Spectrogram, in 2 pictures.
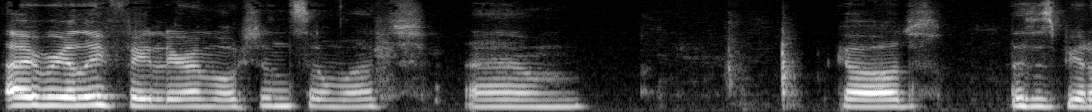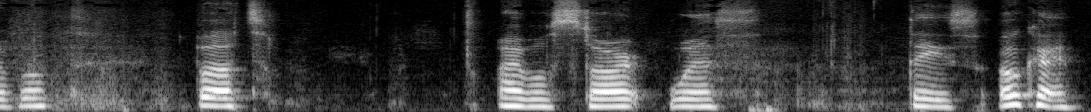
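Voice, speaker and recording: A woman's voice: mid-range voice, level tone, slow pace, long pauses, warm tone, a little hiss or hum. A woman from Northern Ireland interviewing her podcast co-host in a chatty, rambling way, asking lots of questions. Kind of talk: casual chat interview.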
